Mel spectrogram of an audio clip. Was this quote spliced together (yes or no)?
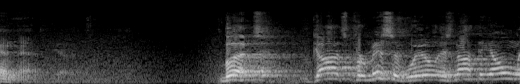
no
